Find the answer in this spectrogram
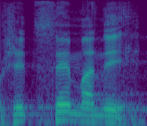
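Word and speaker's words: Getsêmane: A palavra Getsemane, ou Getsemane, que é a pronúncia certa, é com E no fim, Getsemane significa lagar de azeite.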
